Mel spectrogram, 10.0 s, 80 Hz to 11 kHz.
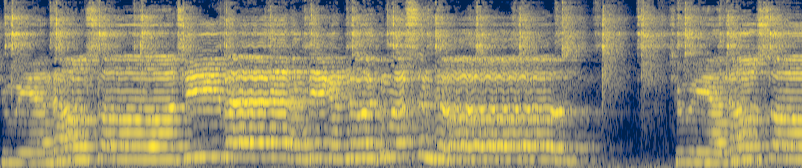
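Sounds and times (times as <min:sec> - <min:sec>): man singing unaccompanied: 0:00.0 - 0:07.7, 0:08.3 - 0:10.0.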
